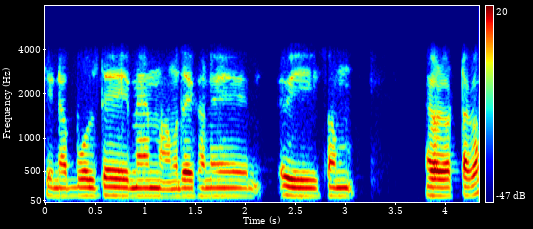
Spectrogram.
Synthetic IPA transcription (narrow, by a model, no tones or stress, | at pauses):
ʈinapbolt̪emɛmamad̪eɾekʰane | ojsɔm | ɛɡʱaɾɔʈːaka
